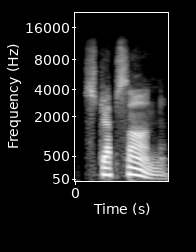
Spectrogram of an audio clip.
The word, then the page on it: stepson: American English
